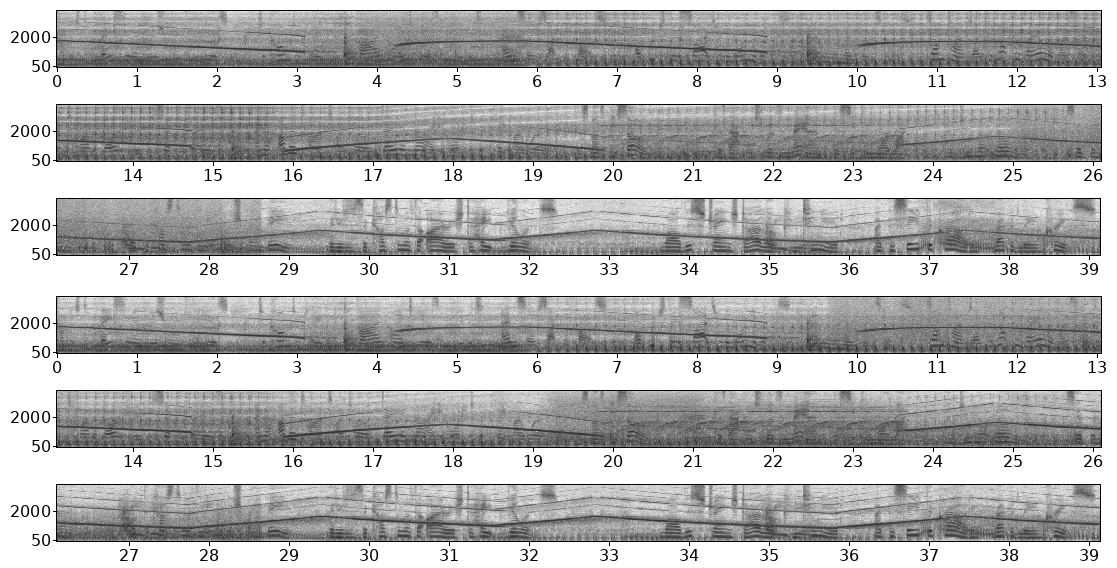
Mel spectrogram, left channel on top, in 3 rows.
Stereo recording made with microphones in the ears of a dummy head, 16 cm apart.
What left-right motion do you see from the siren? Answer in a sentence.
In this clip you hear the siren travel towards the right.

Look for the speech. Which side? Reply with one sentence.
In this clip you hear the speech in the centre.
